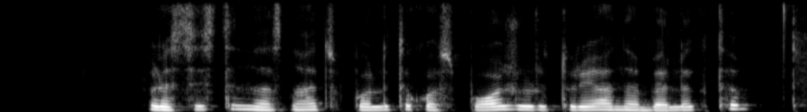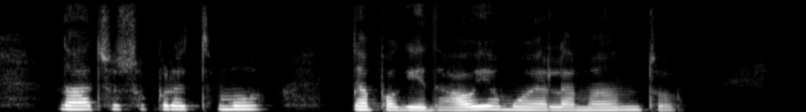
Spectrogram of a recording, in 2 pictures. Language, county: Lithuanian, Klaipėda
